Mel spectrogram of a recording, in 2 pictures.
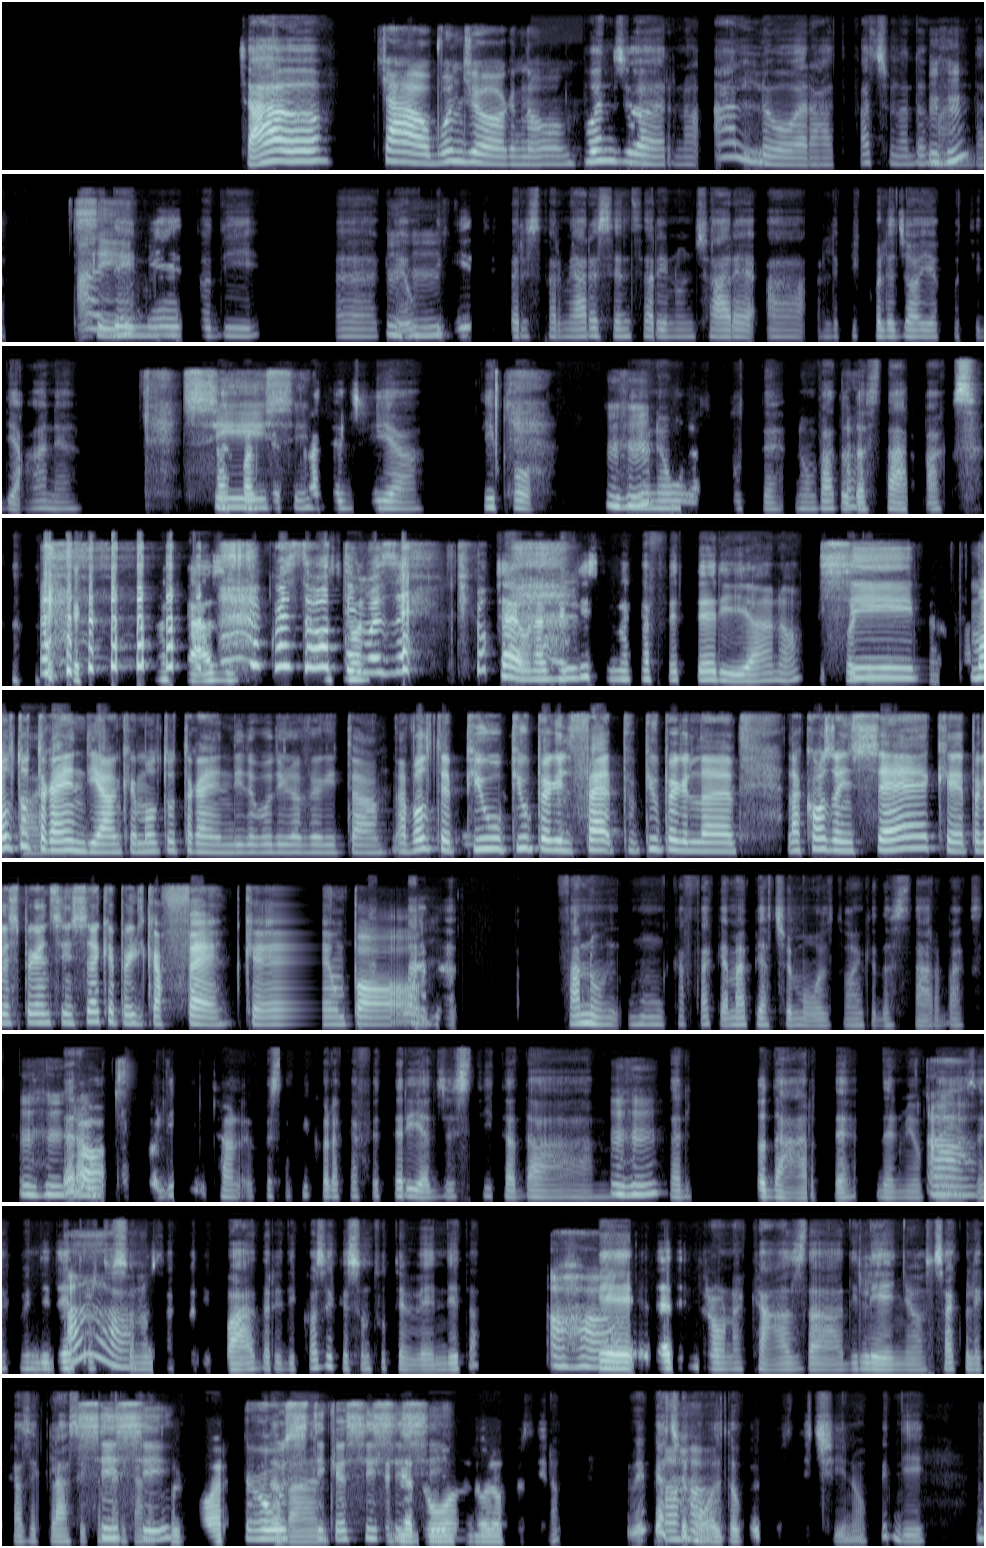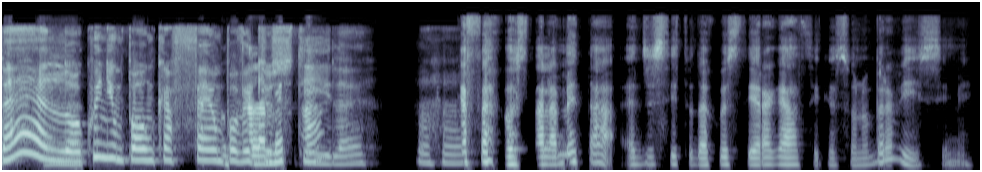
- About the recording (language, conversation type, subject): Italian, unstructured, Quali metodi usi per risparmiare senza rinunciare alle piccole gioie quotidiane?
- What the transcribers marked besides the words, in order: distorted speech; laugh; chuckle; laughing while speaking: "esempio"; unintelligible speech; in English: "trendy"; in English: "trendy"; unintelligible speech; tapping; other background noise; unintelligible speech; surprised: "Ah"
